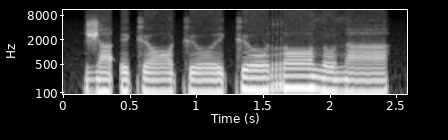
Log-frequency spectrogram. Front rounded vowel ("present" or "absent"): absent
